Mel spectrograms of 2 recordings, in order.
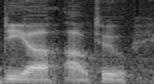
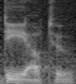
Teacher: It's dia. They drop the a whenever you have a Greek word that ends with a vowel and the next word begins with a vowel. The preposition will drop the last letter, but it's still pronounced.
